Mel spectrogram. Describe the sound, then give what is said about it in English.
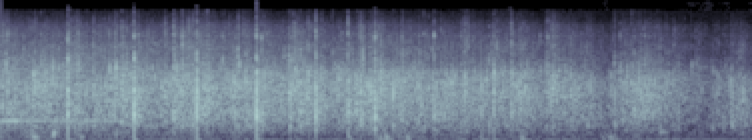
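A church audience claps together in a clap offering to the Lord, dense, sustained applause, a steady wash of overlapping handclaps with sharper individual claps popping out, holding at a fairly loud level before easing slightly at the end. “Oh, give the Lord a big clap offering.”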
